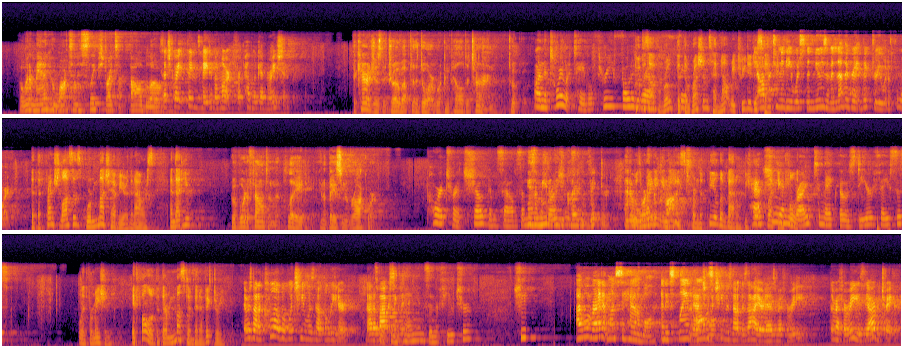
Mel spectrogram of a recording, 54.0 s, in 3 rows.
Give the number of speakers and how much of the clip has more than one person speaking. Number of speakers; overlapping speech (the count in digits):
6, about 13%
